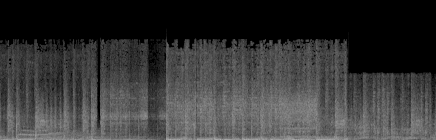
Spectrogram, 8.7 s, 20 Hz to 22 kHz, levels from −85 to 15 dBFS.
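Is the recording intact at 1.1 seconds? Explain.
Yes, the audio is intact at 1.1 seconds, with no dropout, click, distortion or other fault to be heard there.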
